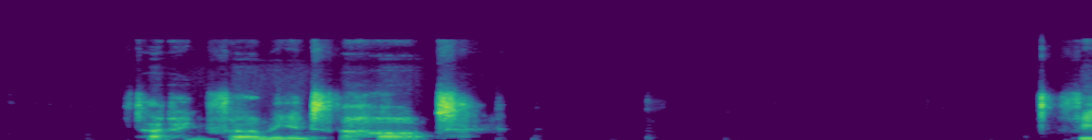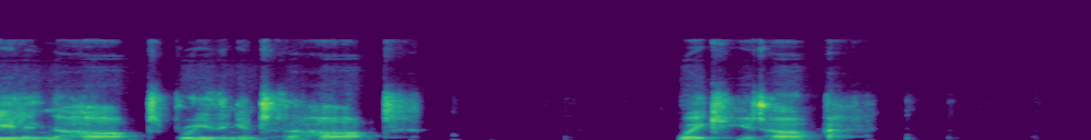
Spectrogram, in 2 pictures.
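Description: A man speaks calmly and slowly over an online call, pausing between phrases.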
